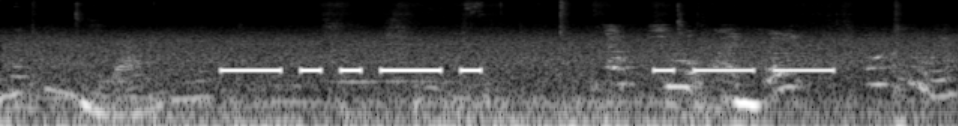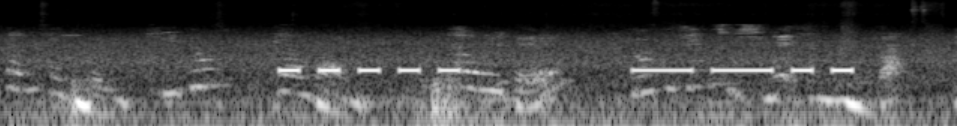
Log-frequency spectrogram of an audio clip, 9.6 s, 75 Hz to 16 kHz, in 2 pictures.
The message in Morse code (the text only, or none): /W 5Z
